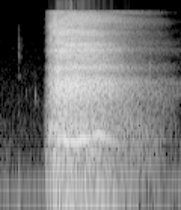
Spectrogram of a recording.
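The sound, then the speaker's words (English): A single exhale through one nostril during an alternate-nostril breathing exercise: a sudden, strong rush of breath that peaks quickly, then tapers away over about a second, with a faint whistling tone inside the airflow. “Inhale side two. Exhale, side one.”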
